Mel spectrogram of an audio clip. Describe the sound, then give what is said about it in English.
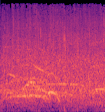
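Applause from an audience at a church sermon: a dense, steady patter of clapping that stays at an even loudness for a couple of seconds. “Can we give it an appropriate round of applause?”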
